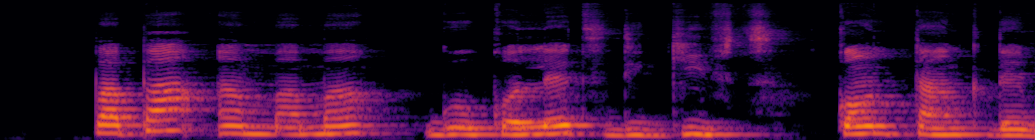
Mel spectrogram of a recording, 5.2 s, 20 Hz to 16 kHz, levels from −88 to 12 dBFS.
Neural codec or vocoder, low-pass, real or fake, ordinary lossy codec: none; 14.4 kHz; real; AAC, 96 kbps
